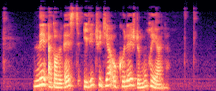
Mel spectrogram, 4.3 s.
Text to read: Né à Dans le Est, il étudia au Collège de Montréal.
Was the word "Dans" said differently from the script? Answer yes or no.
no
